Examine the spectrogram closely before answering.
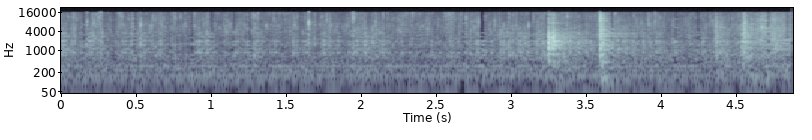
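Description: Curry simmering in a saucepan, a steady faint bubbling with fine pops over a low steady hum. Two sharp knocks come a little past three seconds in.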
